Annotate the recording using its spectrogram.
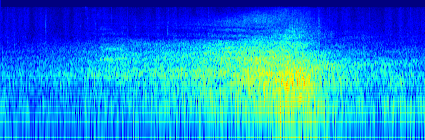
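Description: A car approaches at speed and rushes past close by.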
